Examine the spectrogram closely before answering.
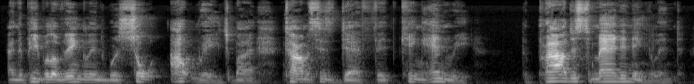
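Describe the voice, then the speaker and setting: A man reading a children's story aloud as a storyteller, with expressive, dramatic phrasing. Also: on the low side, unhurried, slightly rough.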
